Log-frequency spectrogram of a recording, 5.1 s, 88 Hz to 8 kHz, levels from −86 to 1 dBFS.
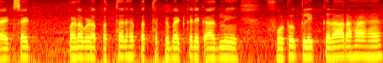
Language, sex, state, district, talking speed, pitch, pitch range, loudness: Hindi, male, Jharkhand, Palamu, 185 wpm, 135 Hz, 130-145 Hz, -16 LUFS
